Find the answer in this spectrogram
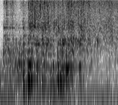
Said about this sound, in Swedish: Rätt som det var, kan jag intyga, som låg närmast toaletten, så hördes ljudet av en spolning.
